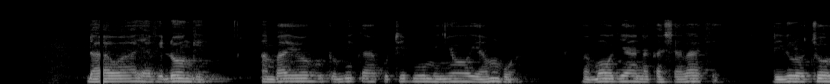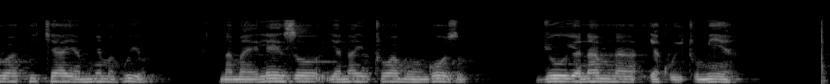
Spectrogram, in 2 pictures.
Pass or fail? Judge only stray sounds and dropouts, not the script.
fail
